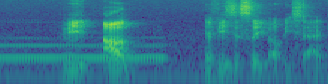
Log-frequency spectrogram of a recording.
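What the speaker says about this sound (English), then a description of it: "Just sitting there, just dial tone." A steady telephone dial tone hums for over a second, then a voice talks over the line as the call goes unanswered.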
